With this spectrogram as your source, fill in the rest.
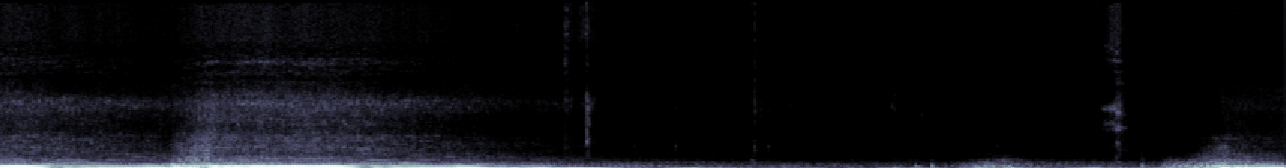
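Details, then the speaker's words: Dodge Dart petrol engine revved freely in neutral after misfiring in gears, rising and falling cleanly with no stumble or miss; spark plugs suspected; smooth free revving in neutral. "so it works perfect flawlessly even and neutral there's no [Music] issues sounds good I mean it's it's a happy car"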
